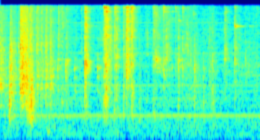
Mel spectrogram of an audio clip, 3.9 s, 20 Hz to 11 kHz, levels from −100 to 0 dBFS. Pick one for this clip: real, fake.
real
